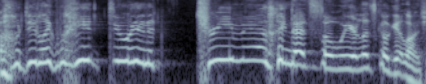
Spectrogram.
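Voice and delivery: put-on easygoing, laid-back, chill bro tone. Acting out Jesus strolling to Jerusalem: casual laid-back Jesus impression. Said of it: "He's like".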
